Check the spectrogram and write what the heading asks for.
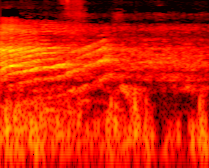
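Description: Rumbling handling noise on a phone's microphone as the phone is swung around, fading out toward the end. A brief high-pitched sliding sound runs through the first second.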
